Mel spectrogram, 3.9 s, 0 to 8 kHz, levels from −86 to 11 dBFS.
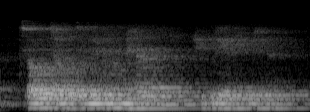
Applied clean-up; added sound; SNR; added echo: none; none; none; reverberation time 1.9 s.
